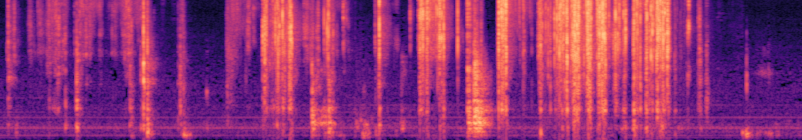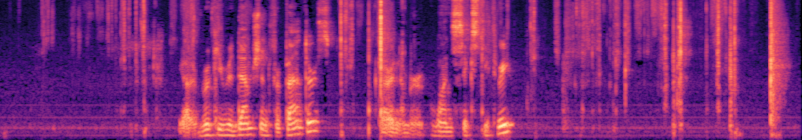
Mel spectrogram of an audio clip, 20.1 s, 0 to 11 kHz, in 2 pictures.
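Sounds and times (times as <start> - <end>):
wrapper tearing and crinkling: 3.3 - 4.4, 5.2 - 8.8.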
